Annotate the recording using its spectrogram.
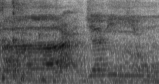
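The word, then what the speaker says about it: أأعجمي: Nah, ini perhatikan jangan terkecoh dengan ainnya. Jadi hamzahnya di depan yang di bawah dulu. A'jami. Jadi jangan langsung ke ain. A'jami, tidak. Hamzah dulu, tashil baru ain. A'jamiyyu dan pendek saja.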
